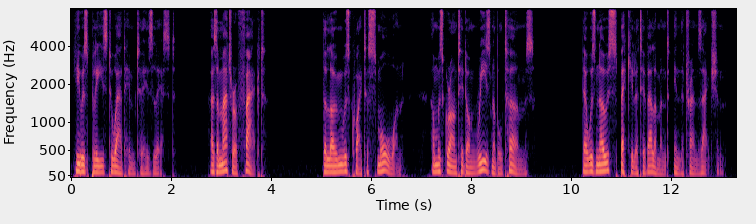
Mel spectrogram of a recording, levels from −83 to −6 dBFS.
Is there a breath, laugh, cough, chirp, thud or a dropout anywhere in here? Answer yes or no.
no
